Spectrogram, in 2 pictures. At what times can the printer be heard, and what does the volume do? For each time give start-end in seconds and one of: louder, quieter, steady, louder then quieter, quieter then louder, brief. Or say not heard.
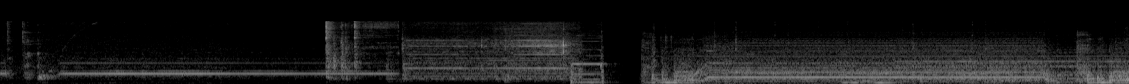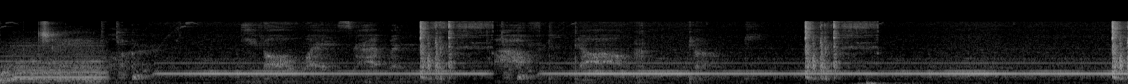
0.0-22.5 louder.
